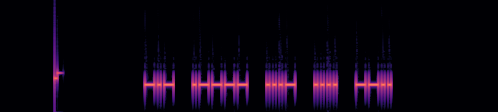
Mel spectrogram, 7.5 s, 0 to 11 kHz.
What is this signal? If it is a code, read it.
Morse code, heard as a keyed tone, about 25 wpm, spaced as for 18 wpm, 700 Hz. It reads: K1VHZ
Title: USA Call Signs - 5 Characters - 2x Character Spacing - 25wpm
